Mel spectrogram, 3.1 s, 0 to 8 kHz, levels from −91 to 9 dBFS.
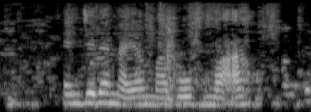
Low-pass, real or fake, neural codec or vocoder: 7.2 kHz; real; none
